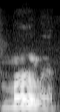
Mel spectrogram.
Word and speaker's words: Maryland: Merlin the cat's from Maryland they'll be like man it's not Maryland it's Merlin you know what I'm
